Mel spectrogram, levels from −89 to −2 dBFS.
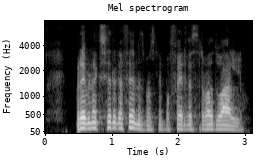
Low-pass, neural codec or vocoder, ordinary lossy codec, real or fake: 7.2 kHz; none; AAC, 48 kbps; real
